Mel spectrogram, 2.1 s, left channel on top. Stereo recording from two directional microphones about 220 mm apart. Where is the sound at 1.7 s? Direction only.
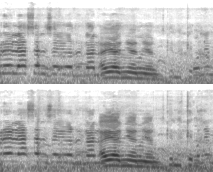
50° right (ahead or behind).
